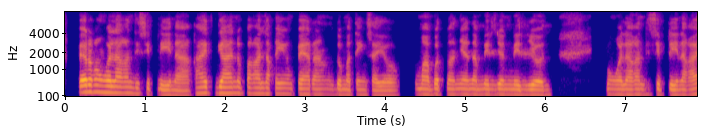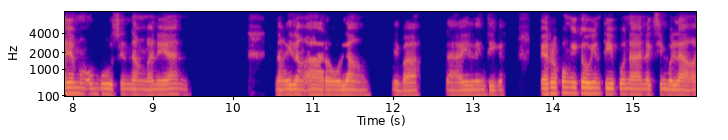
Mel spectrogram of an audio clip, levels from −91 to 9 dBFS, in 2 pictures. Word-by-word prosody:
Pero 190 +1 +9
kung 185 - +4
wala 170 -2 +5
kang 160 - -4
disiplina, 125 -6 -1
kahit 160 +4 0
gaano 160 -1 +3
pa 155 -1 -2
kalaki 150 -1 -1
'yong 140 - -9
perang 135 -1 -1
dumating 130 -1 -2
sa'yo, 115 -1 -1 0.2
umabot 135 0 +1
man 135 0 -1
yan 135 0 +1
ng 130 - 0
milyon-milyon, 130 -2 +1 0.7
kung 135 -1 -4
wala 130 0 +1
kang 135 - -2
disiplina, 130 -1 -1
kaya 145 +4 +3
mong 150 -2 -4
ubusin 140 -1 -3
nang 130 -1 -3
ano 130 +1 -3
yan, 140 +2 0 1.2
nang 130 0 -1
ilang 130 -1 +1
araw 130 0 0
lang, 125 -2 -2 0.2
'di 120 - -7
ba? 115 +1 0 0.3
Dahil 120 +2 -3
hindi 125 -1 -4
ka 120 - -7 0.4
pero 145 +2 +3
kung 160 +2 -1
ikaw 155 0 +3
'yong 150 0 +1
tipo 145 -1 0
na 135 -1 +1
nagsimula 130 -2 -1
135 Hz, 165 wpm, -23 LUFS, 125-145 Hz, 1.2 s, Pero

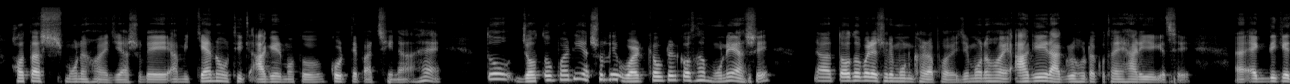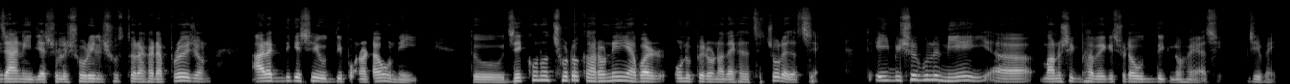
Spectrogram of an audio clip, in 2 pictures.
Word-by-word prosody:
হতাশ 145 0 +4 0.2
মনে 125 -1 -3
হয় 115 -3 -4
যে 115 - -2
আসলে 115 +1 -3 0.2
আমি 120 0 -8
কেন 155 +2 +5 0.2
ঠিক 140 - -4 0.2
আগের 125 0 0
মতো 120 -1 -5 0.3
করতে 135 -2 +2
পারছি 115 +1 -6
না। - - -6 0.2
হ্যাঁ? 180 - -3 0.5
তো - - +6 0.3
যতবারই 205 - +3
আসলে 225 +2 -1
ওয়ার্কআউট 145 +7 +4
এর 200 - -2
কথা 180 +1 +2 0.2
মনে 170 +6 +1
আসে - - -1 0.6
আ - - +3 0.2
ততবারই 175 0 +7
আসলে 155 -1 0
মন 145 - 0
খারাপ 120 -3 +2
হয়। 110 0 -3
যে 130 - -3
মনে 145 0 +1
হয় 140 -2 +2 0.2
আগের 160 +2 +4
আগ্রহটা 130 +1 -2
কোথায় 125 -2 -2
হারিয়ে 120 -1 +1
গেছে। - - -6 0.6
আ - - +1
একদিকে 145 +2 +2
জানি 130 -1 +4
যে - - +1
আসলে 130 -2 -3
শরীল 140 -2 +2
সুস্থ 145 -1 -13
রাখাটা 130 -1 +1
প্রয়োজন। 160 -6 +1 0.5
আরেকদিকে 165 +2 +4
সেই 165 -3 +1
উদ্দীপনাটাও 140 +3 -1
নেই। 105 -2 -6 0.6
তো 120 - -1 0.3
যে 155 - +4
কোনো 200 0 0
ছোট 190 0 0 0.2
কারণেই 160 +5 +1
আবার 145 0 +5 0.3
অনুপ্রেরণা 135 -3 -1
দেখা 120 +1 -3
যাচ্ছে 115 -1 -13
চলে 175 - +2
যাচ্ছে। 115 - -7 0.5
তো - - -16
এই 190 - -3
বিষয়গুলো 210 +1 0
নিয়েই 180 +1 -1 0.3
আ - - -1 0.4
মানসিকভাবে 135 -1 -1
কিছুটা 130 +1 -3
উদ্বিগ্ন 125 -2 -7
হয়ে 115 - -8
আছি। - - -11 0.3
জ্বি 120 - -4
ভাই। 110 - -14
140 Hz, 165 wpm, -24 LUFS, 125-165 Hz, 0.6 s, ততবারই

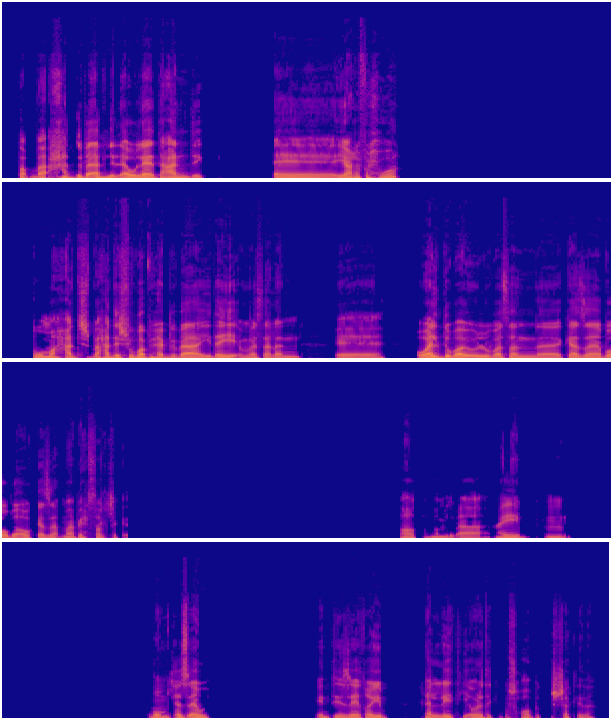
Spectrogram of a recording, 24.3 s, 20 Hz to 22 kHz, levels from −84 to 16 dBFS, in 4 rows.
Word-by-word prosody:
طب - - -1
حد 135 -1 +1
بقى - - +7
من 120 -2 +2
الأولاد 110 +7 +5
عندِك 125 +5 +1 0.7
آآ 100 -1 +1
يعرف 140 +5 +2
الحوار؟ 130 - 0 2.4
وما 105 0 +2
حدش 120 +1 -1
ما 110 - +1
حدش 130 +2 +2
فيهم 135 - 0
بقى 140 - +7
بيحب 125 -3 -1
بقى 120 -2 +4
يضايق 125 +2 +1
مثلًا، 110 -2 -3 0.4
آآ، 105 +2 -3 0.3
والده 125 +3 +6
بقى 135 +3 +7
ويقول 125 +1 +3
له 135 - +1
مثلًا 120 -4 -1
كذا 135 +2 +1
يا 125 - +3
بابا 135 +2 0
أو 115 - -1
كذا، 145 +7 -5
ما 110 - -3
بيحصلش 105 - -7
كده؟ - - -19 2.7
آه 110 0 -2
طبعًا 110 -4 -10
بتبقى 90 -3 -7
عيب، 110 -2 -2 0.2
امم. 95 -1 -8 1.9
ممتاز 120 +8 -1
أوي. 150 -4 +2 1.1
أنتِ 110 -1 -6
إزاي 115 +3 0
طيب 115 -1 0 0.4
خليتِ 125 +7 -1
أولادك 120 0 -4
يبقوا 145 - -16
صحابِك 110 -6 -9
بالشكل 110 -4 -4
ده؟ 100 +4 -12
120 Hz, 120 wpm, -22 LUFS, 110-135 Hz, 2.7 s, بقى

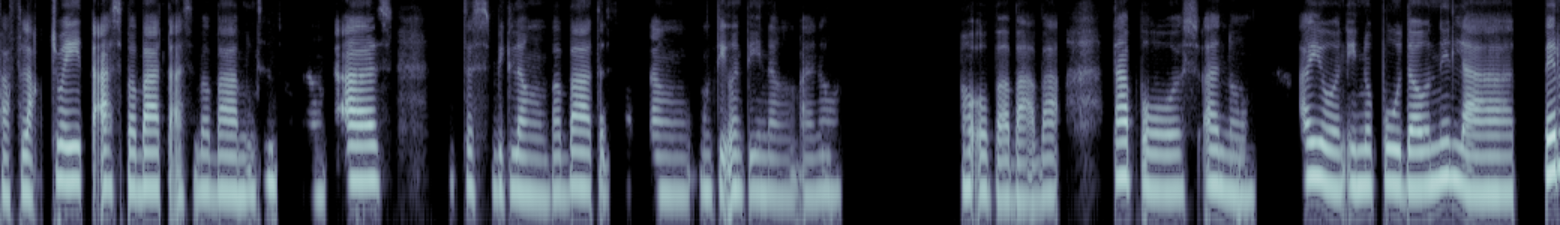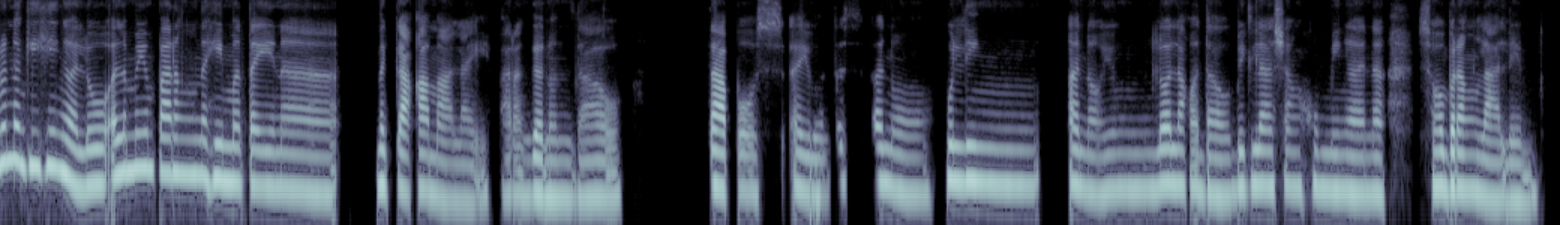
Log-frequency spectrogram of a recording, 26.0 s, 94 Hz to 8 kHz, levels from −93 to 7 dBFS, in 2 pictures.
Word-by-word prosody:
fa-fluctuate 210 +5 +1
taas, 205 -1 +2
baba, 200 0 +4
taas, 175 - -5
baba. 185 -1 0
Minsan 180 +4 -3
sobrang 175 -8 -14
taas, 225 0 +5 0.7
tapos 200 -3 -5
biglang 185 -2 -2
baba, 185 +3 0
tapos - - -9
biglang 185 - -9 0.2
unti-unti 185 -1 -2
nang 175 -1 -8
ano 180 +1 -6 1.1
oo, 195 -1 +1
bababa. 170 +1 -3 0.5
Tapos 190 -6 +1
ano, 185 -4 0 0.4
ayon 230 -4 +4
inupo 210 0 +2
daw 200 0 +4
nila, 190 -6 +3 0.3
pero 275 +5 +9
naghihingalo. 285 -11 +3
Alam 260 +3 +4
mo 285 - +4
yung 285 - -4
parang 260 -1 +3
nahimatay 220 -4 +2
na 195 0 -1 0.7
nagkakamalay, 180 -6 -2
parang 175 -1 -6
gano'n 170 -2 +1
daw. 165 - -3 0.7
Tapos 190 -3 0
ayon, 180 -3 -1
tapos 220 0 -14
ano, 185 -5 -3
huling 225 -1 +3 0.7
ano 200 -3 0
yung 195 +1 -3
lola 210 0 +2
ko - - -1
daw 180 -1 -2
bigla 205 +1 +1
siyang 200 -1 -4
huminga 190 -2 0
na 180 0 -1 0.3
sobrang 200 -2 +2
lalim 165 -1 -2
195 Hz, 120 wpm, -23 LUFS, 180-210 Hz, 1.1 s, pero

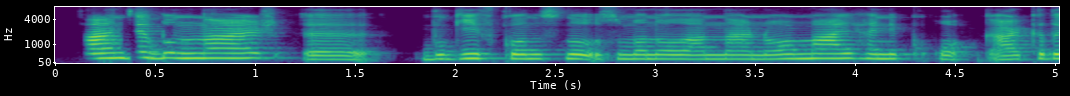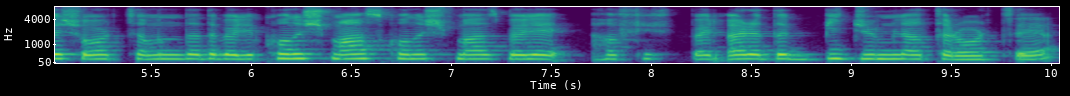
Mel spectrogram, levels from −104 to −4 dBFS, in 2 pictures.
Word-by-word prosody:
Sence 265 +1 +6
bunlar, 265 0 +4
eee, 200 -1 -4 0.2
bu 220 +3 -3
GIF 250 +1 +2
konusunda 235 -1 +1
uzman 225 0 -3
olanlar 220 -1 -2
normal 250 +3 +2
hani 235 -1 0
ko 250 +1 -20
o 205 -3 -7
arkadaş 235 +4 +1
ortamında 225 0 -2
da 235 - +1
böyle 220 -1 +1
konuşmaz 245 0 +1
konuşmaz, 230 -1 -3
böyle, 220 0 +1
hafif 225 +4 -12
böyle 210 0 -5
arada 225 -2 +1
bir 245 -2 -1
cümle 230 -1 -1
atar 215 -2 -3
ortaya. 195 +2 -4
230 Hz, 155 wpm, -24 LUFS, 220-245 Hz, 0.2 s, Sence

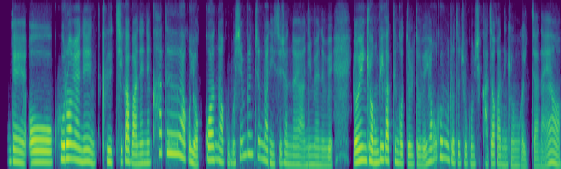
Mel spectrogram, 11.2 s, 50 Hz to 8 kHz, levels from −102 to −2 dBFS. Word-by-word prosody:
네. 200 -4 0
어 190 0 +5
그러면은 220 -6 +4
그 200 -1 0
지갑 195 -1 +1
안에는 170 +2 0
카드하고 340 - +1
여권하고 190 +5 +1
뭐 170 0 -7
신분증만 275 - -4
있으셨나요? 160 -2 -6
아니면은 145 0 -7
왜 140 0 -3 0.4
여행 210 +5 +6
경비 215 0 +2
같은 215 -2 +1
것들도 160 -3 -3
왜 145 +1 -3
현금으로도 230 -4 -2
조금씩 155 -2 -9
가져가는 155 -3 -5
경우가 135 -1 -8
있잖아요. 155 +8 -6
185 Hz, 340 characters per minute, -21 LUFS, 160-225 Hz, 0.4 s, 여행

